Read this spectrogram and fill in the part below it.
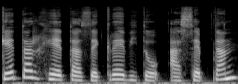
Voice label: which credit cards do you accept, spanish, F

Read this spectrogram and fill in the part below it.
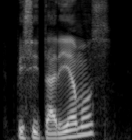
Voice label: "visitariamos", spanish

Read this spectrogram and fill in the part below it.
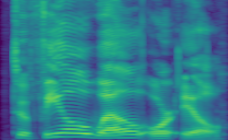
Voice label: "to feel well or ill", English

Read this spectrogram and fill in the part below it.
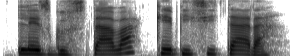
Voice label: "les gustaba que visitara", Spanish

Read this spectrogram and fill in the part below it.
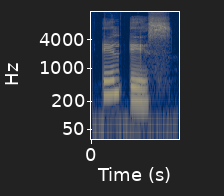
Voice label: he is permanent, spanish, F

